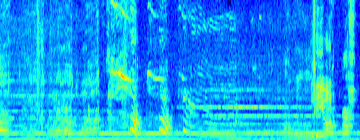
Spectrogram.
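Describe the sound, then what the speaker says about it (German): Dog in the video game A Plague Tale: Innocence whimpering and howling, a run of high, wavering whines and yelps over a steady low drone, with a voice talking intermittently underneath. "Oh nein, ich höre Hundi. Leon, Hundi klingt nicht gut."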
